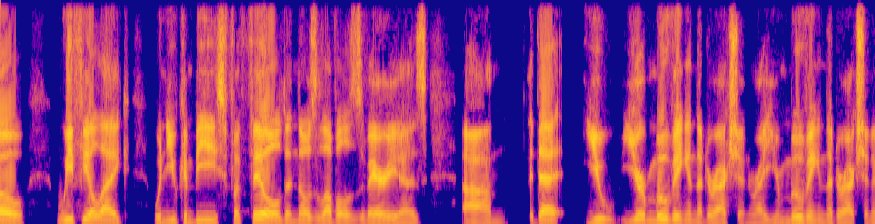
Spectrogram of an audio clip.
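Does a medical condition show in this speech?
No.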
